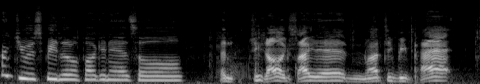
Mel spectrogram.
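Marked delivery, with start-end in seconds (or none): 0.0-1.9 mock sugary, uplifting coo, pitched up. Retelling what she says to her dog, in a mock-sweet cooing voice. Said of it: "I can say it in like the sweetest upli- uplifting voice".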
